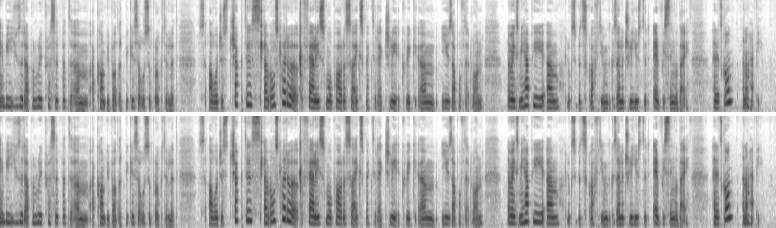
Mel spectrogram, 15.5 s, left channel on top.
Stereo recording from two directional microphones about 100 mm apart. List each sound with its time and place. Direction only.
0.0 s speech: 25° right (ahead or behind)
14.2 s speech: 55° right (ahead or behind)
